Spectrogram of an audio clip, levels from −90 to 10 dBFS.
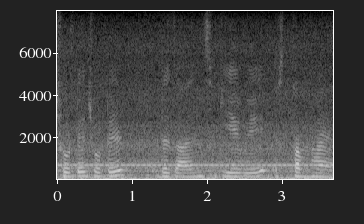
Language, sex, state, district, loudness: Hindi, female, Chhattisgarh, Balrampur, -17 LUFS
